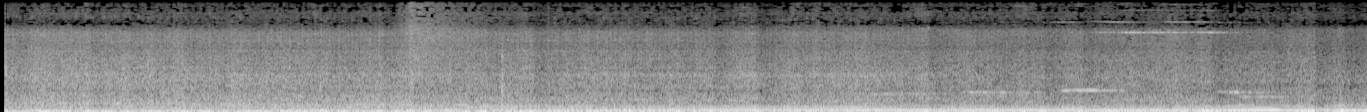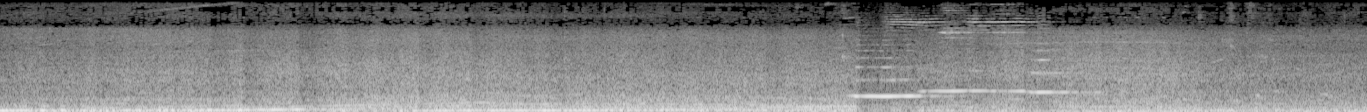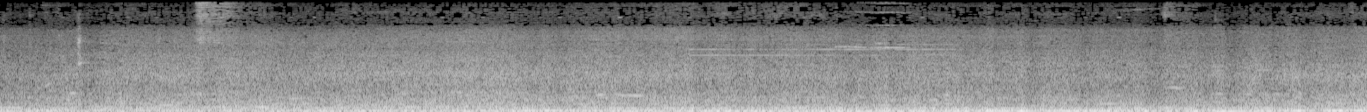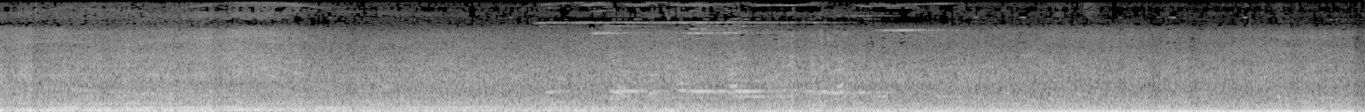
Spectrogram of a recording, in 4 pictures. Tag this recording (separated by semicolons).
london; train; binaural; london-underground; station; city; metro; underground; tube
